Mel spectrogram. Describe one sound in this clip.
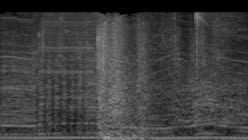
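A vehicle crashes with a loud thud.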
